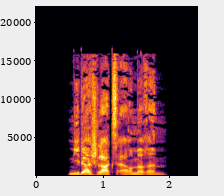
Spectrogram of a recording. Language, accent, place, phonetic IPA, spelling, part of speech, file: German, Germany, Berlin, [ˈniːdɐʃlaːksˌʔɛʁməʁəm], niederschlagsärmerem, adjective, De-niederschlagsärmerem.ogg
- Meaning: strong dative masculine/neuter singular comparative degree of niederschlagsarm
